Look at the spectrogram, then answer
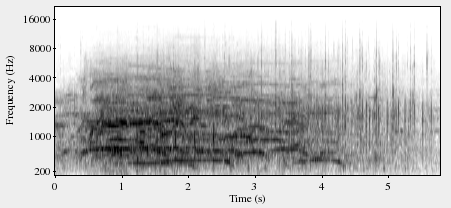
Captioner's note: attendees cheering and clapping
